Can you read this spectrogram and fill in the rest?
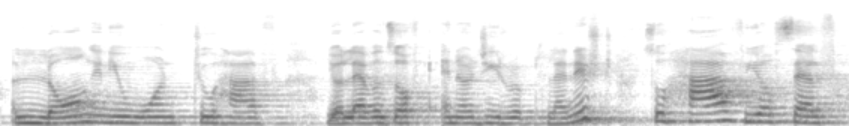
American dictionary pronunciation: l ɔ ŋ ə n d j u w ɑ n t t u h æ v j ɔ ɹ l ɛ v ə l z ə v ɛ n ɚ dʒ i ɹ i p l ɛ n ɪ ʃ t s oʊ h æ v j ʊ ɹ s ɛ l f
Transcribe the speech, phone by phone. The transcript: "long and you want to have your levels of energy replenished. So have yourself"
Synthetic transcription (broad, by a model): l ɔ ŋ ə n j u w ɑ n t t u h æ v j ɔ ɹ l ɛ v ə l z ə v ɛ n ɚ dʒ i ɹ i p l ɛ n ɪ ʃ t s oʊ h æ v j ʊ ɹ s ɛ l f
